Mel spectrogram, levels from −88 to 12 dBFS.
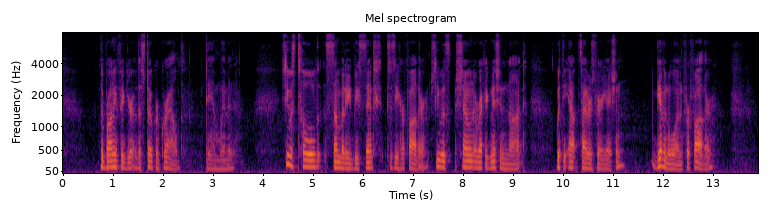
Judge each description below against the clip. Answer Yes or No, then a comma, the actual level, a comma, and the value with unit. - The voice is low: Yes, low, 120 Hz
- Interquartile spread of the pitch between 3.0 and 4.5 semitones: Yes, average, 4.0 semitones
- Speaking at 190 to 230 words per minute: No, average, 140 wpm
